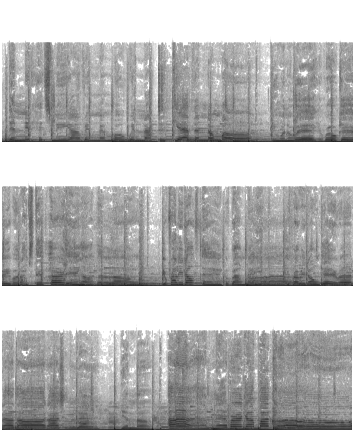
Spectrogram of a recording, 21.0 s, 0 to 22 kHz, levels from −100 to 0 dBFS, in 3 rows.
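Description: No technical faults are audible anywhere in the recording.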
